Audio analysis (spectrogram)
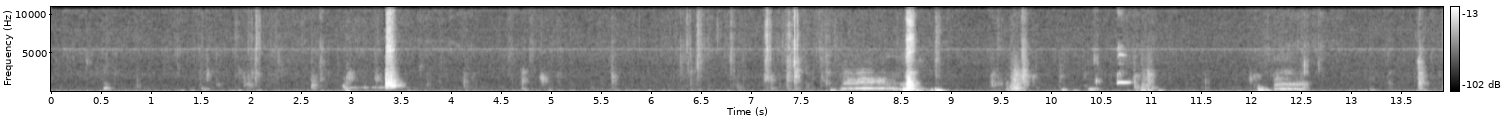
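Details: Domestic cat mother, Patience, romping indoors with her litter of five kittens, four boys and one girl, in a small room; one drawn-out arched meow midway, with a few short mews amid thumps, scuffles and scratching of play.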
